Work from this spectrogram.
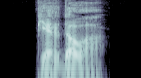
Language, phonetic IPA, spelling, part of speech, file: Polish, [pʲjɛrˈdɔwa], pierdoła, noun, Pl-pierdoła.ogg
